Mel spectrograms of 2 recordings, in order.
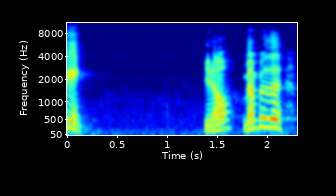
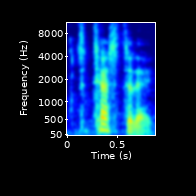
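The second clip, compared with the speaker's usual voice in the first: hushed voice of God; 6 semitones lower, 8 dB quieter than usual. Pretend. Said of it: "and say".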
